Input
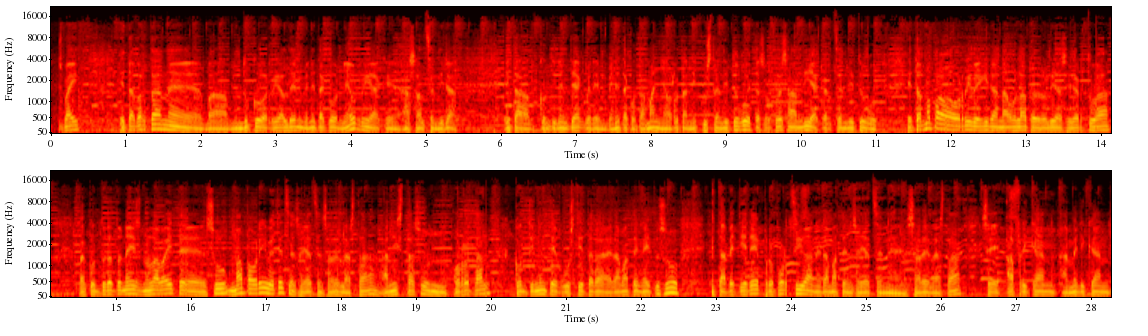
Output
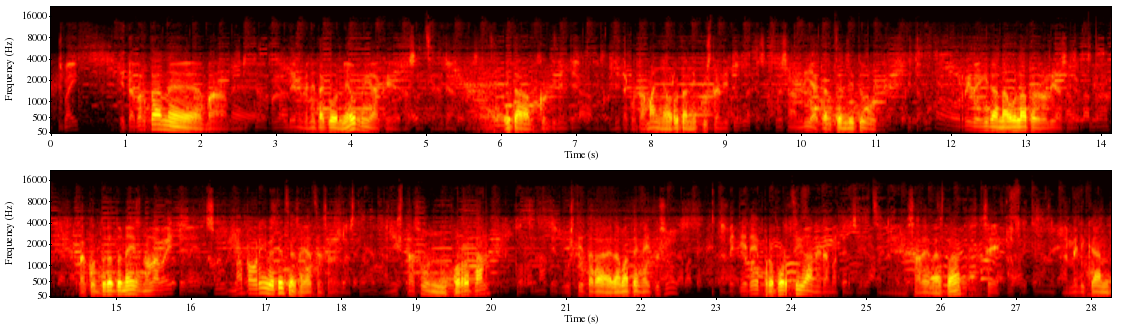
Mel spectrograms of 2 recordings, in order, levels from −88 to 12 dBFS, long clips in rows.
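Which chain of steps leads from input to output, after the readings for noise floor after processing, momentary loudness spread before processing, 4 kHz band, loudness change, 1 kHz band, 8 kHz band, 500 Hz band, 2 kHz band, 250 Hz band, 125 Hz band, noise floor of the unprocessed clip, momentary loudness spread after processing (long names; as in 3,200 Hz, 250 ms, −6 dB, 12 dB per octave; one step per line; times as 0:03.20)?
−46 dBFS, 5 LU, 0.0 dB, +3.0 dB, +5.0 dB, can't be measured, +6.0 dB, +3.0 dB, −5.5 dB, −13.5 dB, −38 dBFS, 21 LU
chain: RIAA equalisation playback
notch filter 5,300 Hz, Q 6.3
automatic gain control
auto-filter high-pass sine 0.45 Hz 480–4,900 Hz
delay with a high-pass on its return 845 ms, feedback 67%, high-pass 1,700 Hz, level −14 dB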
